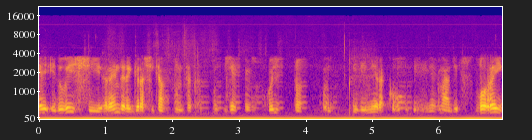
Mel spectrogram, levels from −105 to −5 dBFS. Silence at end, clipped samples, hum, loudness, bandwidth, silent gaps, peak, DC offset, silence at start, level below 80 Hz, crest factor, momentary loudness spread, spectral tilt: 0 s; under 0.1%; none; -23 LUFS; 15.5 kHz; none; -2 dBFS; 7%; 0 s; -60 dBFS; 20 dB; 17 LU; -5 dB/octave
